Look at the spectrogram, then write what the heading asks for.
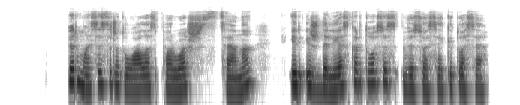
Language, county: Lithuanian, Šiauliai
